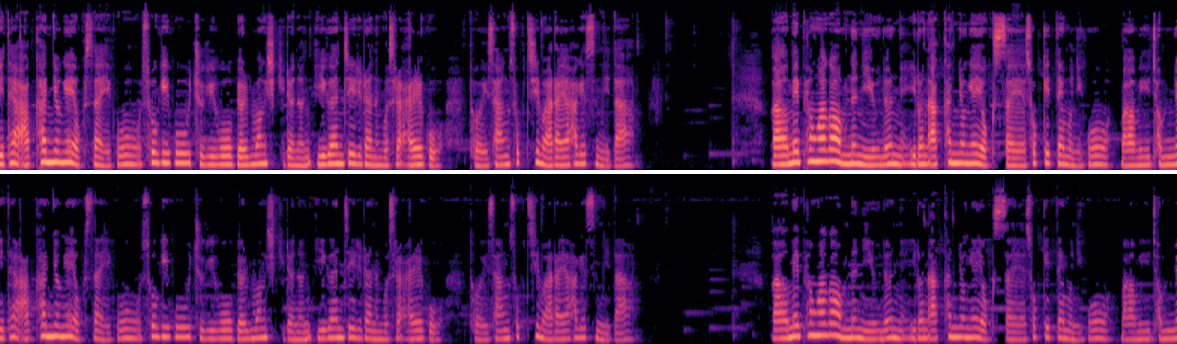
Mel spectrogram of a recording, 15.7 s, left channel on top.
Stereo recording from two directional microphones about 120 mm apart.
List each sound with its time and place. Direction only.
0.0 s a woman's voice: 25° left (ahead or behind)
10.2 s a woman's voice: 25° left (ahead or behind)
